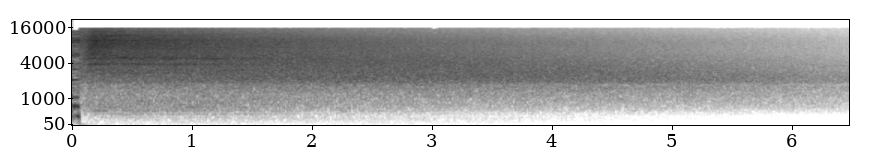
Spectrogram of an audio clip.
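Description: A long wash of hissing noise, the closing sweep effect of an electronic dance remix, left ringing out once the beat stops and fading steadily away over about six seconds as the track ends.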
